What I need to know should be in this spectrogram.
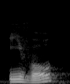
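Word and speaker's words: его: or o, ge, o, it is pronounced as v. So in this case, ge equals v. So the first word, evil, it means him or his in English.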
